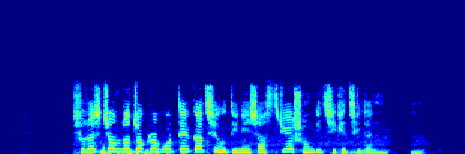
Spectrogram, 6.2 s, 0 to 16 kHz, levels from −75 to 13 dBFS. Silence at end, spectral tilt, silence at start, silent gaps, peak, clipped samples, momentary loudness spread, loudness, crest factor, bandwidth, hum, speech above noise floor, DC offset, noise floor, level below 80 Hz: 0.6 s; -4 dB/octave; 0.95 s; none; -2 dBFS; under 0.1%; 17 LU; -18 LUFS; 18 dB; 7.8 kHz; none; 56 dB; under 0.1%; -75 dBFS; -58 dBFS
